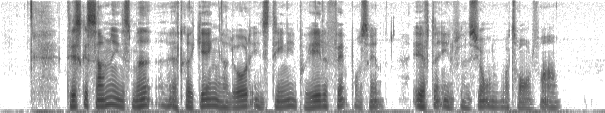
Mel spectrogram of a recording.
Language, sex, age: Danish, male, 41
